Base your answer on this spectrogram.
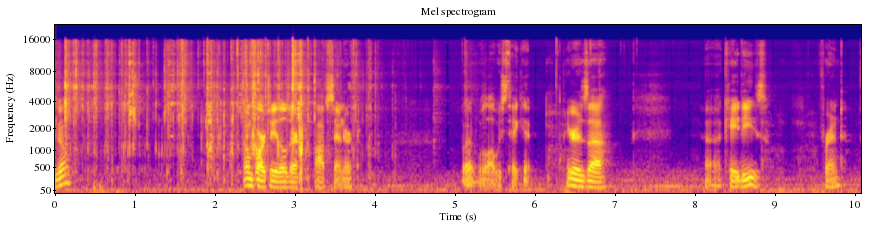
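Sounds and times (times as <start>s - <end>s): foil wrapper crinkling and tearing: 0.0s - 4.3s.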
